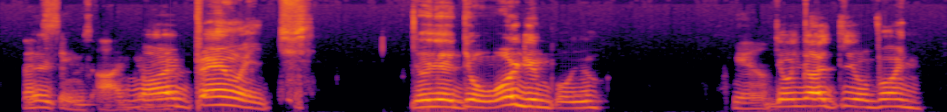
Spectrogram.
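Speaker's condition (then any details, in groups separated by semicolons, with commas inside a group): Cerebral palsy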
